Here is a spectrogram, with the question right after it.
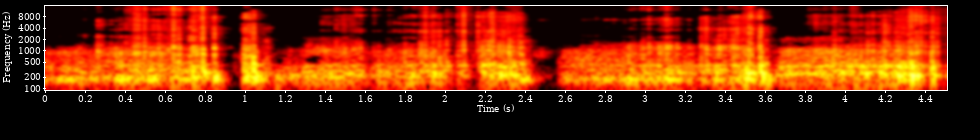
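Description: Wooden skewer tips drag and scratch across the surface of a large black open-cell foam windscreen on a microphone. The result is a close, dense, scratchy rustle with a muffled low-mid body, heard as long continuous strokes separated by brief silent gaps.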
